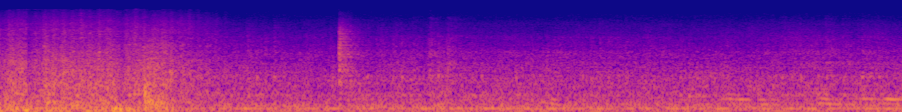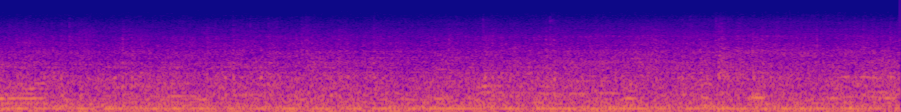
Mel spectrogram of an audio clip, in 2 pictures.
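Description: A train's engine hums steadily.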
